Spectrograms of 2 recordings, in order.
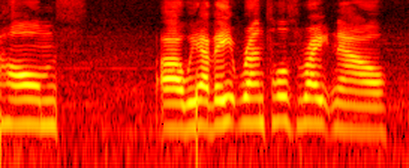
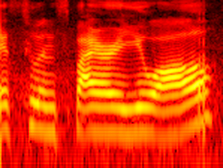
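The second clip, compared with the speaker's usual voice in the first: ordinary talk, nothing marked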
